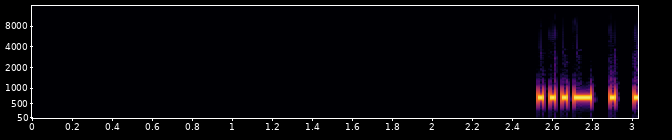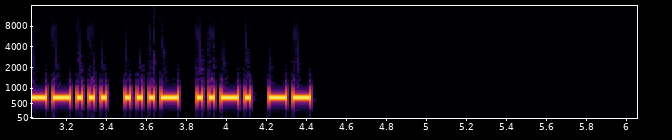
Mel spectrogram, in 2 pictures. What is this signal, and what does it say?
Morse code, heard as a keyed tone, about 40 wpm, 700 Hz. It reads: VE7VFM
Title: DXCC-100 Call Signs - 6 Characters - Repeated 3x - 40wpm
